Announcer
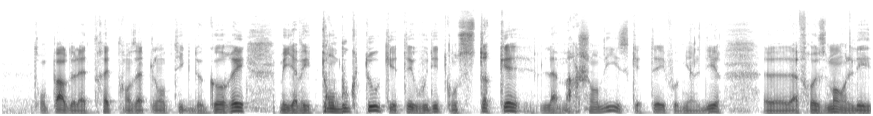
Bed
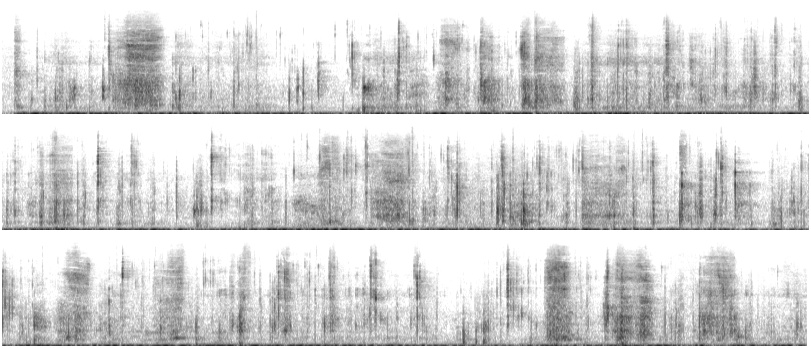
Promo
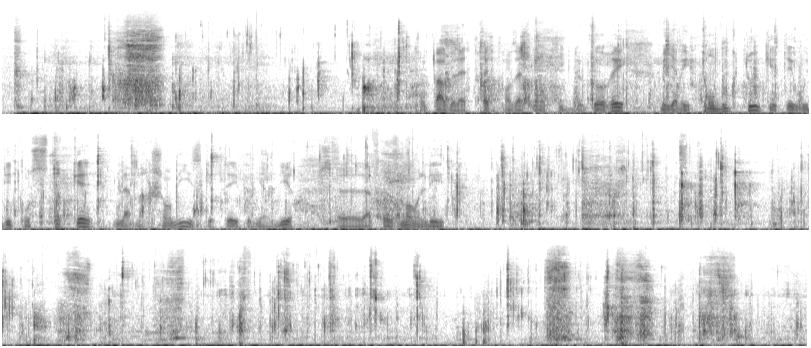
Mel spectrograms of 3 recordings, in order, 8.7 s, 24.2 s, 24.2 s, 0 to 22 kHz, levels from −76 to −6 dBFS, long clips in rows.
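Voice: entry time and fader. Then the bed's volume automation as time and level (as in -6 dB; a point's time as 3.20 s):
3.80 s, -5.5 dB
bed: 4.01 s -2 dB
4.56 s -8.5 dB
13.00 s -8.5 dB
13.43 s -3.5 dB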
